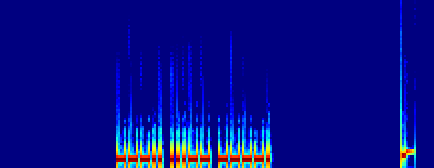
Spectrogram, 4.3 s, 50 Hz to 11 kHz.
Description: Morse code, heard as a keyed tone, about 40 wpm, 700 Hz. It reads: 839
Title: Numbers - 3-Digit 40wpm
